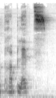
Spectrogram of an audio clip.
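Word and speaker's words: Brablec: Mein Nachname, musst du wissen, stammt aus Polen. Und das C wird wie ein Z, wie ein Zebra ausgesprochen, also Brabletz.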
